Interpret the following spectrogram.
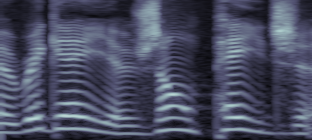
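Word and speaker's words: Regé-Jean Page: Euh on a aussi Reg Jean Page, c'est comme ça que ça se prononce.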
